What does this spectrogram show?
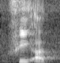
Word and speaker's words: Fiat: marich pangita pangayo sa gitawag fiat f i a t fiat opronounce na fiat naa din na ang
